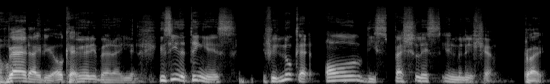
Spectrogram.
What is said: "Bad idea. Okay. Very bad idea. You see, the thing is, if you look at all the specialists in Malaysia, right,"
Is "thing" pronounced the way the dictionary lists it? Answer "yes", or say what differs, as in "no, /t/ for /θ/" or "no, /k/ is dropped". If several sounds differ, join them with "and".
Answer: no, /t/ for /θ/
